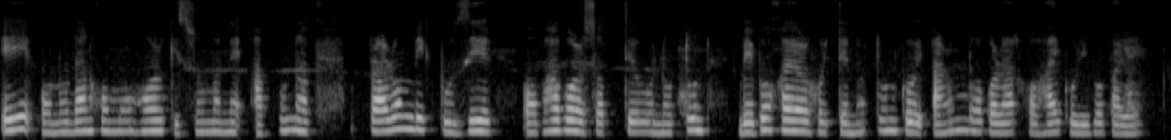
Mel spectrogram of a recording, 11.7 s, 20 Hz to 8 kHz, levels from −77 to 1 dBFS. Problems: constant background noise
